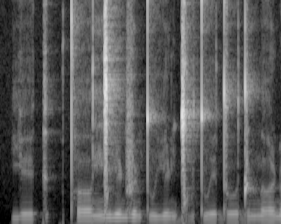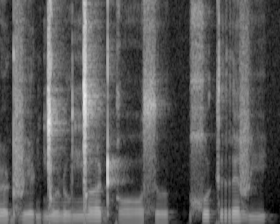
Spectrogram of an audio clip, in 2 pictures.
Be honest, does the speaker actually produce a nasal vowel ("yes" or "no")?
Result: no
